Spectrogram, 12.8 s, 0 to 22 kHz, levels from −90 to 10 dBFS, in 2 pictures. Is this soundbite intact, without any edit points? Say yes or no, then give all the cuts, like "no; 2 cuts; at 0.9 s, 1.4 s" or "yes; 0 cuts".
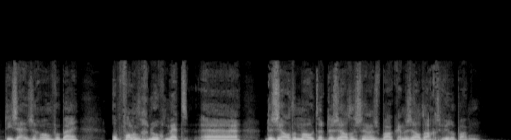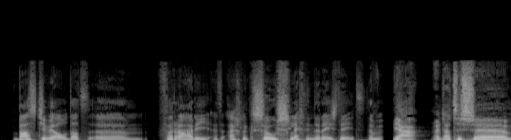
no; 2 cuts; at 8.2 s, 11.2 s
